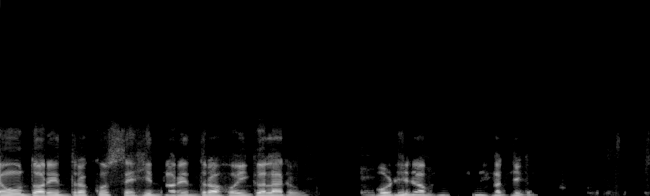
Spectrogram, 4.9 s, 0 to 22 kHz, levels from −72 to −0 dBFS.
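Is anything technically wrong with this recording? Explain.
Yes, there are three echo-cancellation faults.

Speech suppressed in double talk: the speech dips briefly at 1.2–1.35 s (roughly 15 dB) and 2.14–2.28 s (slight), then sinks deeply, about 40 dB, across 2.79–4.19 s. This is likely an echo canceller ducking the near talker while both sides spoke.

Other side's voice leaking through: a faint second voice surfaces at 2.68–2.78 s and 4.4–4.87 s, well below the speech, likely residual loudspeaker echo the canceller failed to remove.

Background gated by the echo canceller: at 4.67–4.82 s the room sound drops out, about 36 dB, because the canceller clamped the microphone hard while the loudspeaker played.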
